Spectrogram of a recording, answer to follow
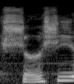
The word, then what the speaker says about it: Saoirse: Her name is actually like Saoirse or something. Is it Saoirse Ronan? You got to pronounce it like Sowie Reese Ronan.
